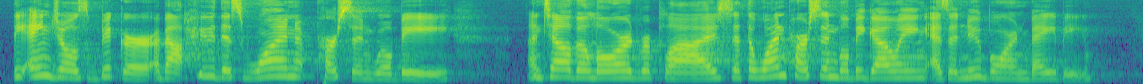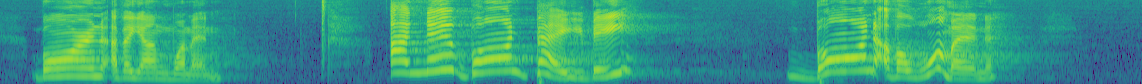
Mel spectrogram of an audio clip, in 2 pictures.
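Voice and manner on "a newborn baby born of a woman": high, slow, loud horrified cry. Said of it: "they cry".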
